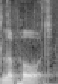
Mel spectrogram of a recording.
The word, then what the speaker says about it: Laporte: am being caps Christophsis ignore the Ian pronounce it as if it was Laporte now I think I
